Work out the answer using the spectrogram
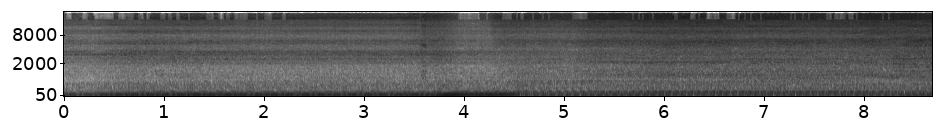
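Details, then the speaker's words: Old motorhome engine after brake and motor work: very loud, rough, uneven roar with heavy low drone and a surge; sparks from the exhaust and a rag caught fire; abnormal noise, cause not pinned down. "it's very loud [Music] it's extremely noisy up why it sound funny doesn't sound good"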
